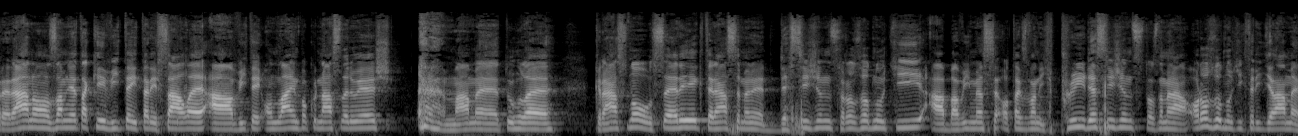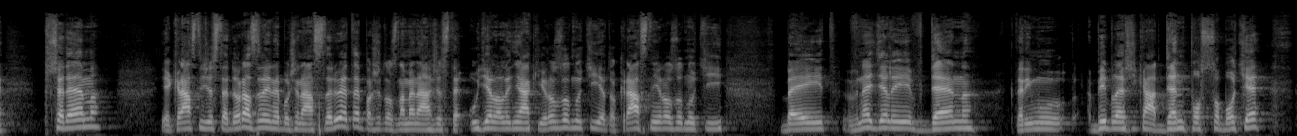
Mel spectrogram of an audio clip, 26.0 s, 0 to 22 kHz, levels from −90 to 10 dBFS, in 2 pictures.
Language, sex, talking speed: Czech, male, 155 wpm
